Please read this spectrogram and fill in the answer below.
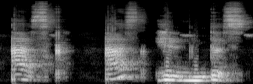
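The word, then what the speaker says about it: Aschelminthes: How to pronounce this word? Aschelminthus.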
